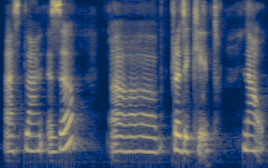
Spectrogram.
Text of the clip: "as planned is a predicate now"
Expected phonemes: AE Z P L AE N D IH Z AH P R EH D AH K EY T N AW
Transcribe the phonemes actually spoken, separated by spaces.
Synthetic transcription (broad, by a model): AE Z P L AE N IH Z AH P R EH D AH K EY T N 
